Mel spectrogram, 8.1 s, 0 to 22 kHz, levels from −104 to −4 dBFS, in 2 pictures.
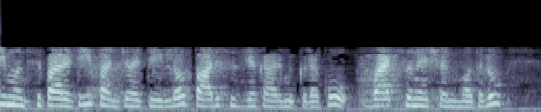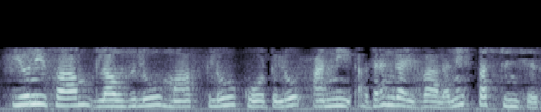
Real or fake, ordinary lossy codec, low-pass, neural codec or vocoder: real; AAC, 16 kbps; 3.6 kHz; none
